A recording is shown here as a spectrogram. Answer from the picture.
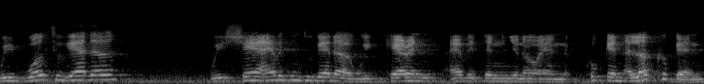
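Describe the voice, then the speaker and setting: A man with a bright, sharp tone and fairly high pitch speaks at a moderate pace with lively intonation, with audible room echo. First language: not English. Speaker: hospital cook, award recipient. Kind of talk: ceremony remarks. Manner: halting.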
